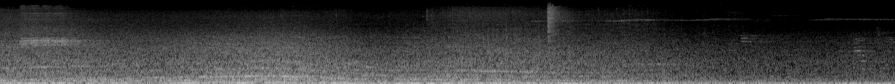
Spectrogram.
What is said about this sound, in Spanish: cuando escuchar un colectivo tomado de cerca llegas 86 decibeles.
